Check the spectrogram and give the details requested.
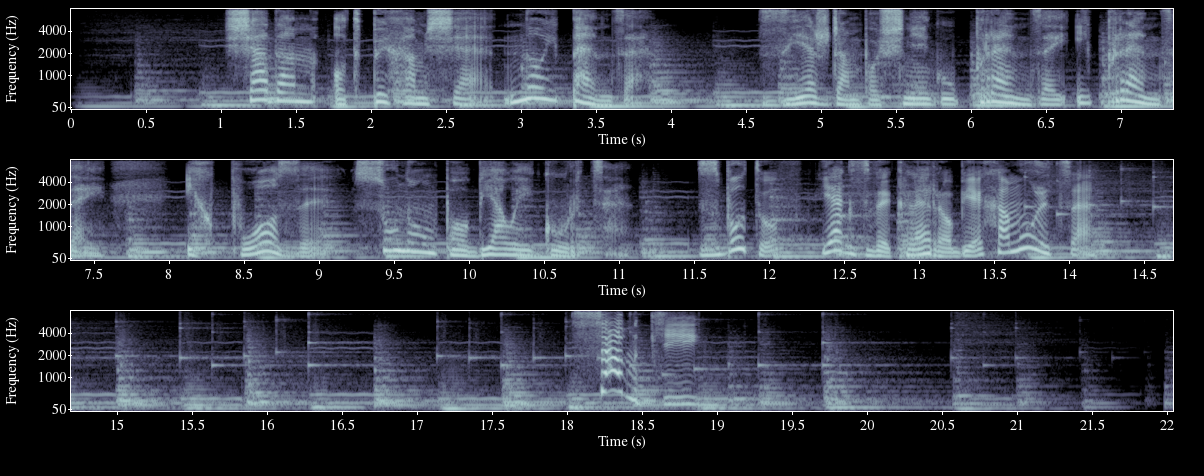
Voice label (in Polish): narracja; czasopismo mis; zima; zagadka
